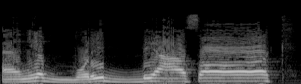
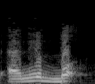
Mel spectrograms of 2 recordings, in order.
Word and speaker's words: أن يضرب: بعض إخواننا يقول أن يضب، أن يضرب، يضب، هذا الصوت لا معنى له، وهو صوت زائد ليس من صوت الضاد، أن يض، انتهى صوت الضاد، أن يضرب، أن يضرب، ولا يكون للضاد ذيول أخرى في نطقها.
